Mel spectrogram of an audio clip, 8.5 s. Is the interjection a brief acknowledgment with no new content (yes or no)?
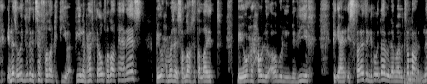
no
